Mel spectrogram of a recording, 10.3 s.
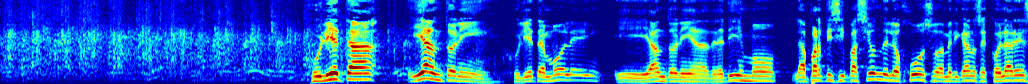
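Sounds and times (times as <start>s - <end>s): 
audience applause: 0.0s - 4.8s
speech: 3.1s - 10.2s.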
